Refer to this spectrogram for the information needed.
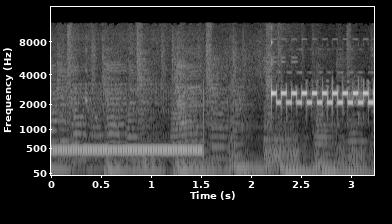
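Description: A phone rings on an outgoing call, with a loud, steady electronic tone that holds, breaks off briefly, then returns at a higher pitch. Nobody speaks.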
